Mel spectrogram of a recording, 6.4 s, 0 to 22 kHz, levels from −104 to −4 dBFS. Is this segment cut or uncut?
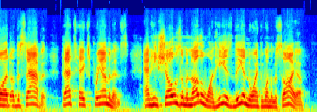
uncut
